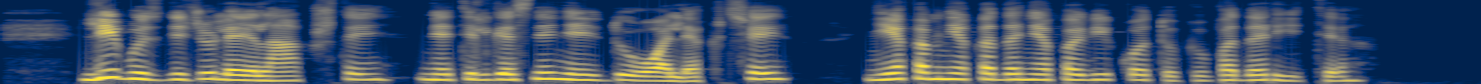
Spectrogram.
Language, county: Lithuanian, Vilnius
